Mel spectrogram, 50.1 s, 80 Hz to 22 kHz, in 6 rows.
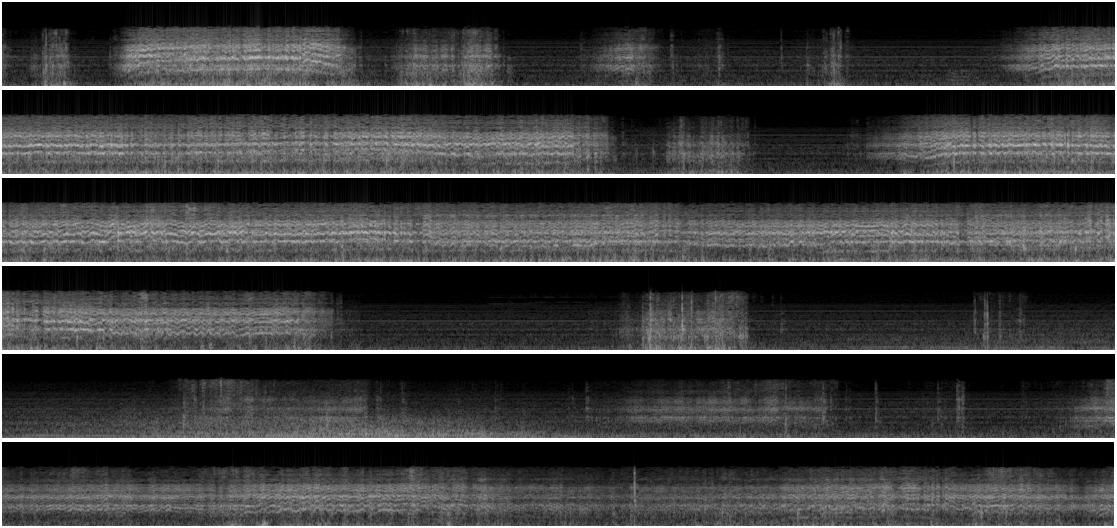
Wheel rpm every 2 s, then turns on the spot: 100, 60, 10, 20, 150, 160, 60, 60, 140, 140, 130, 120, 150, 70, 0, 10, 0, 20, 10, 20, 10, 50, 80, 50, 70.
2-6 12-14 30-32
